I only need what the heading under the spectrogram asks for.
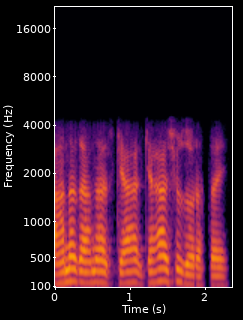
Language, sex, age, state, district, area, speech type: Kashmiri, male, 30-45, Jammu and Kashmir, Pulwama, rural, conversation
